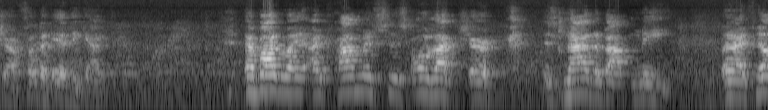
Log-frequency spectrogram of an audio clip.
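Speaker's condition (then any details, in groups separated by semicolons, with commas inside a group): Cerebral palsy; very mild form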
